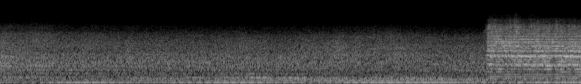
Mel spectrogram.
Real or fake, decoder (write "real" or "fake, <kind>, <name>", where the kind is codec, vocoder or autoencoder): real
